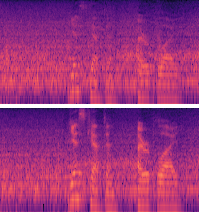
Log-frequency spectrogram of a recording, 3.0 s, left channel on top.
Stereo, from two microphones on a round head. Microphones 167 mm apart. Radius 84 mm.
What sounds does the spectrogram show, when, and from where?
1.0 s a man speaking: 80° right, 2.5 m; by 3.0 s 20° right (ahead or behind), 1.2 m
